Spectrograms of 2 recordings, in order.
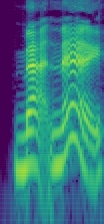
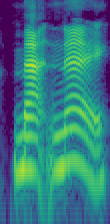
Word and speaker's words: matinee: Matinee. Matinee. In British English, it would be matinee. Matinee. And they would pronounce that T sound much better than I do as an American.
